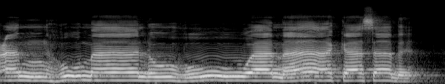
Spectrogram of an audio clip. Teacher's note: ba-nya langsung dibaca pantulannya, jangan dianggap ada sukunnya lagi atau ada tasdidnya atau apa dan seterusnya, tidak, langsung dibaca pantulan.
